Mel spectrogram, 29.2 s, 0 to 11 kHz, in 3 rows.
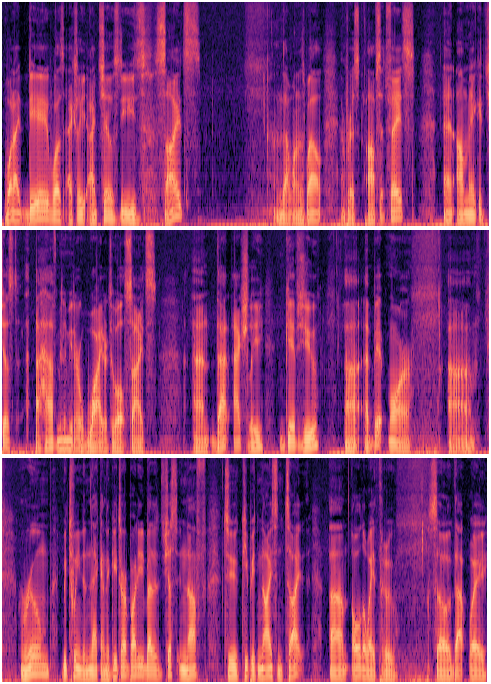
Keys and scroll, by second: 9.5 space.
